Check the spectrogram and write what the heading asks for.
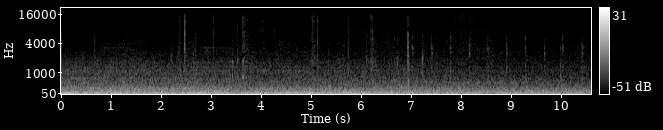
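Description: Steady road and engine noise inside a moving vehicle's cabin, a low rumble of tyres and motor, with a few faint scattered clicks.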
